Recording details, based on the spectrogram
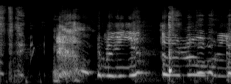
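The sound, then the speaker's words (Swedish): A woman crying: a breathy, sobbing gasp followed by several drawn-out, wavering whimpers in short bursts, moderately loud. “Nej. Hon gråter.”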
